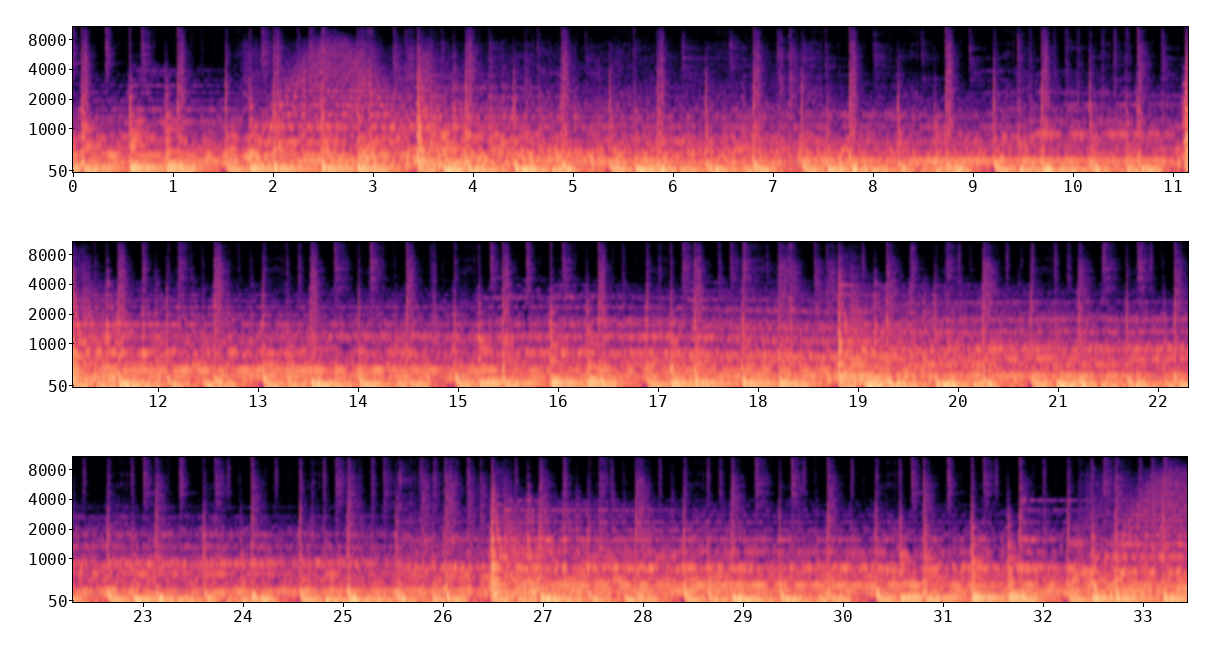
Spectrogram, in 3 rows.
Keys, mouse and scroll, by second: 0.0-0.3 scroll up 1, 0.3 3, 0.7 click, 1.3 shift+click, 2.2 shift+click, 4.1 shift+d, 5.5 p, 6.4 Tab, 7.0 click, 7.9 KP_Divide, 8.1 KP_7, 8.5 Tab, 9.5 2, 9.9 click, 10.4 shift+click, 11.4 x, 13.8-18.3 right drag, 18.3 middle click, 19.2 KP_7, 20.0 ctrl+r, 23.5 ctrl+r, 25.7 ctrl+r, 28.6 KP_Divide, 29.5 KP_7, 31.2 click, 32.0-32.8 scroll up 2, 32.8 1.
